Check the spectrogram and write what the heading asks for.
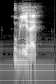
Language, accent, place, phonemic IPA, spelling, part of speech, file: French, France, Lyon, /u.bli.ʁɛ/, oublierait, verb, LL-Q150 (fra)-oublierait.wav
- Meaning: third-person singular conditional of oublier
